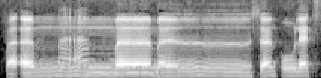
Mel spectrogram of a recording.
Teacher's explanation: Mim sabdu dengung. Man ni pun kena dengung.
